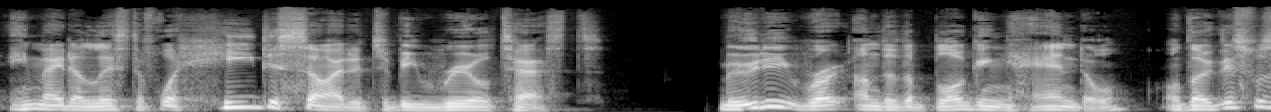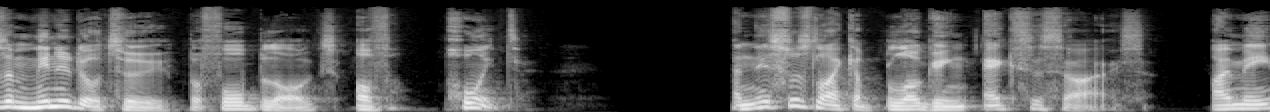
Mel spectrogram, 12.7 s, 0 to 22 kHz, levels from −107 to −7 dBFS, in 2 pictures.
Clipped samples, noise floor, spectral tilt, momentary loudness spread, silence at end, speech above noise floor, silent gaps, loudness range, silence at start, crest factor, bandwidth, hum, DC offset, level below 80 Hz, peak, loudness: under 0.1%; under -90 dBFS; -5.5 dB/octave; 8 LU; 0 s; over 70 dB; 3.42-3.53 s, 9.44-10.00 s; 4 LU; 0.05 s; 20 dB; 16.5 kHz; none; under 0.1%; -52 dBFS; -2 dBFS; -20 LUFS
